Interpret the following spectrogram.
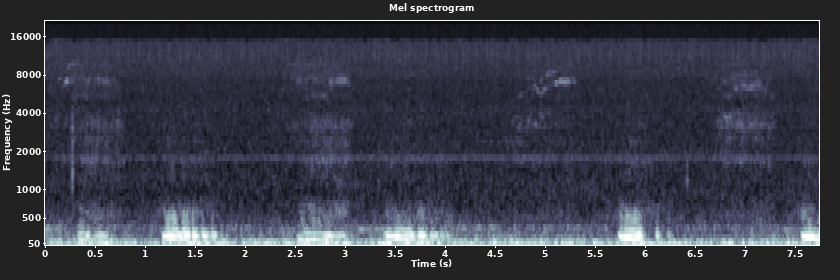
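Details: Two rescued house cats, an orange tabby and a calico, sleep cuddled together while one snores: low, grating, rattly breaths roughly every one to two seconds, alternating shorter and longer pulses, with no other sounds.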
